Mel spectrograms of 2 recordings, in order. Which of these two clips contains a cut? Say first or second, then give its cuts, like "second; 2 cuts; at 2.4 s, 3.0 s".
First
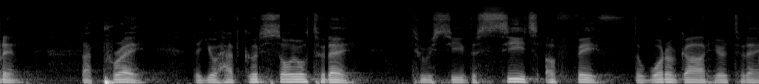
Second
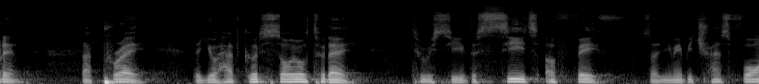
second; 1 cut; at 6.3 s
